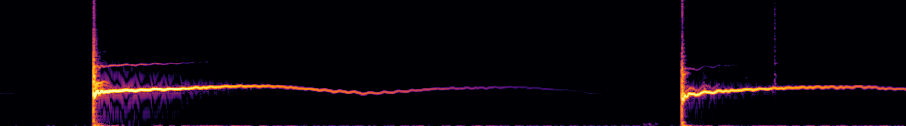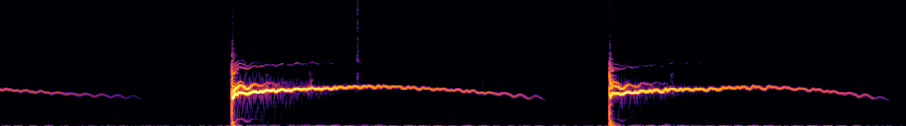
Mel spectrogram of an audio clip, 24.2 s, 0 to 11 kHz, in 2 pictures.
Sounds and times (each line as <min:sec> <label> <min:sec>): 0:20.2 rubber mallet 0:24.1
